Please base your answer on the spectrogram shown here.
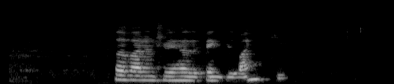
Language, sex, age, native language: Icelandic, female, 30-39, Icelandic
